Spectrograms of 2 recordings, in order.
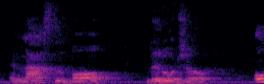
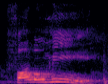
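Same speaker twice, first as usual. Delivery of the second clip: high, loud call to the ducklings; mother duck calling her ducklings to follow; mama duck calling; 7 semitones higher, 6 dB louder, slower than usual. Acted. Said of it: "Mama Duck called to her brood".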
